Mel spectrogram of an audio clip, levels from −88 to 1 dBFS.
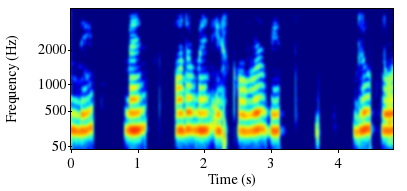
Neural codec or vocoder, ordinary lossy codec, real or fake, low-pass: none; none; real; 3.6 kHz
